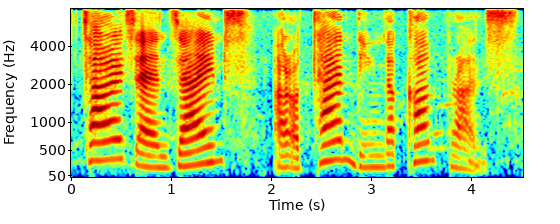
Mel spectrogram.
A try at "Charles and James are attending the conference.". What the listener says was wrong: Okay, 15.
